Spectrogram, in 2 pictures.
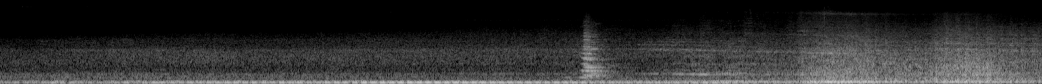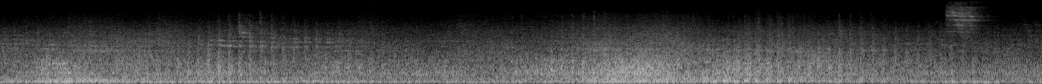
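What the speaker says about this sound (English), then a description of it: "Amtrak's number 30 heads next through Pear Orchard Curve" Amtrak number 30 passenger train rolling through Pear Orchard Curve on CSX's Magnolia Cutoff in 1992, a loud continuous rumble of wheels with clickety-clack over rail joints and a faint squeal, heard alone.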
